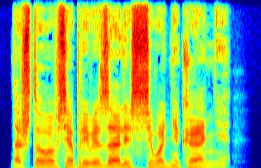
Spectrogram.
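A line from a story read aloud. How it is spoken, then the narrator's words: Growled. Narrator (Russian): прорычал Маркелов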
